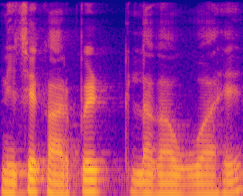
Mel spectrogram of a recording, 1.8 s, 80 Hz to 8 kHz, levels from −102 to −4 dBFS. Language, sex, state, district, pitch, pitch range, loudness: Hindi, male, Bihar, Darbhanga, 110 Hz, 105-125 Hz, -24 LUFS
